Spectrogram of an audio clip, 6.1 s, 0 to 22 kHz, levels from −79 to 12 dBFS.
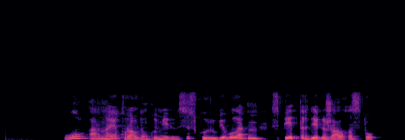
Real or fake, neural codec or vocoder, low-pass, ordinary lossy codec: fake; codec, 16 kHz, 8 kbps, FreqCodec, smaller model; none; none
